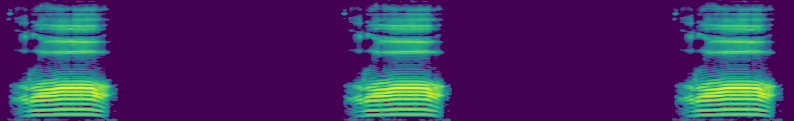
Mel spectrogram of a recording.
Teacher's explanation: را کی ادائیگی میں زبان کی نوک کی پشت کو اوپر والے دانتوں کے مسوڑوں سے لگا کر موٹی آواز میں پڑھیں، یعنی را را را۔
